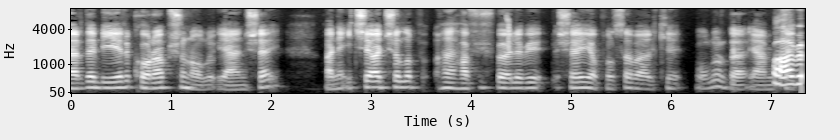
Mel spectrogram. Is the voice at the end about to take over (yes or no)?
yes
